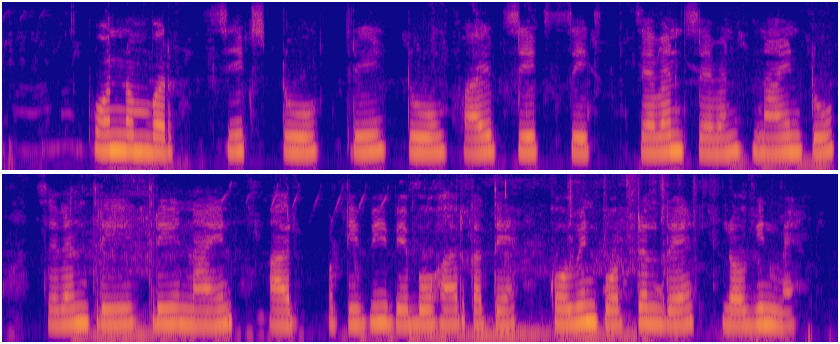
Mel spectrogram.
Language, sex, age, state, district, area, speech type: Santali, female, 18-30, Jharkhand, Seraikela Kharsawan, rural, read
